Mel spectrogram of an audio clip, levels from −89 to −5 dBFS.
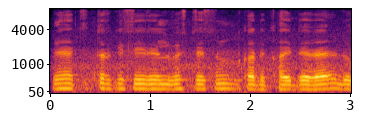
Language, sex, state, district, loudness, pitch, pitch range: Hindi, male, Chhattisgarh, Raigarh, -19 LUFS, 125 Hz, 120-130 Hz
